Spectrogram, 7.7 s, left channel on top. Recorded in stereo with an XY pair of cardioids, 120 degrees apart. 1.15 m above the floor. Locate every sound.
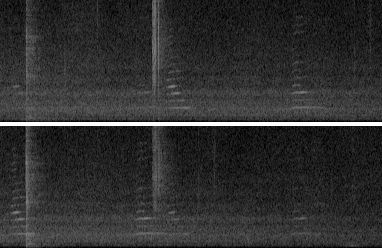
0.5 s a snare drum: 55° right, 1.1 m
3.0 s a crack: 70° left, 0.6 m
